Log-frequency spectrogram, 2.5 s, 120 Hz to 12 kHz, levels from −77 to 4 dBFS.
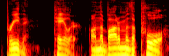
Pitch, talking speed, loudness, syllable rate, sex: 105 Hz, 190 wpm, -18 LUFS, 5.6 syllables/s, male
